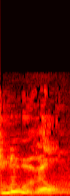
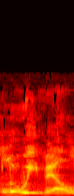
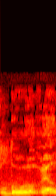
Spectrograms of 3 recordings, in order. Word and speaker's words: Louisville: hey how you doing and it's it is pronounced Louisville right not Louisville or Louisville Louisville my wife and I had I had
